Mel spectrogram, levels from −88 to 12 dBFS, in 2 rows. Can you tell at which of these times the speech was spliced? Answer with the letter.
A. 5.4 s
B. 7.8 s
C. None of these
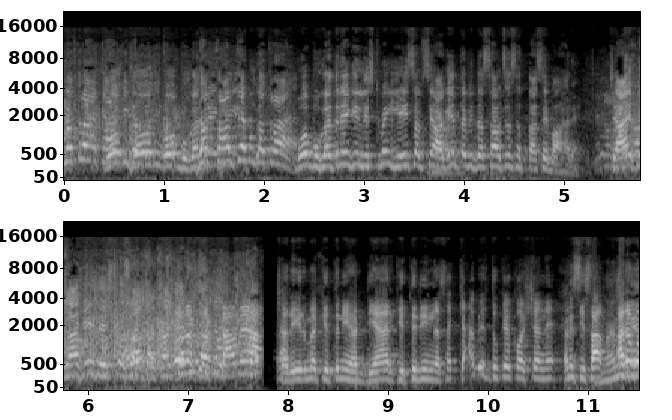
B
